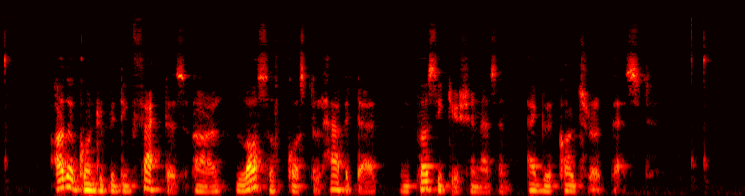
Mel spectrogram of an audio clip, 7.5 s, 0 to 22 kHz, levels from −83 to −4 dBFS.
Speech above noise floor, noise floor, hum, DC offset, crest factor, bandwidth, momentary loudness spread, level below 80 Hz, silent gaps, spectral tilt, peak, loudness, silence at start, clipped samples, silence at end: 22 dB; -58 dBFS; none; under 0.1%; 20 dB; 15.5 kHz; 14 LU; -70 dBFS; none; -5.5 dB/octave; -18 dBFS; -37 LUFS; 0.05 s; under 0.1%; 0.4 s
